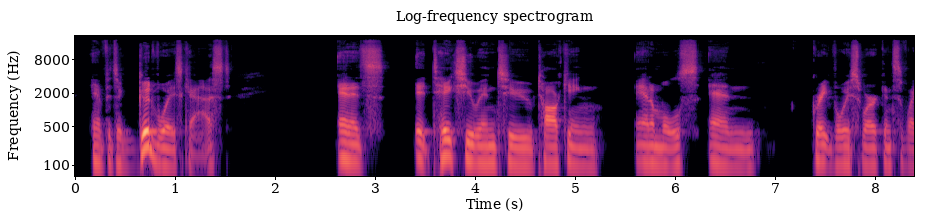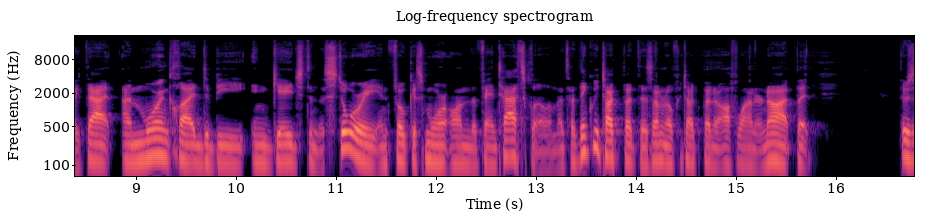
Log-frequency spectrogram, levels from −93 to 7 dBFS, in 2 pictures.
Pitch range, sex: 105-135 Hz, male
